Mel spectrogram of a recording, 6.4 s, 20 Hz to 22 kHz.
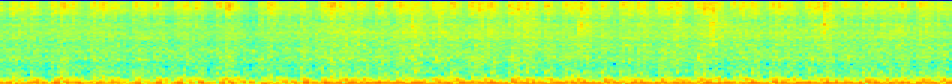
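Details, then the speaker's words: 2017 Harley-Davidson Ultra Limited 107 V-twin with a newly installed Thundermax EFI, on its second auto-tune idle run while warming toward 180 degrees: a deep, steady, even lope with no knocks, ticks or hunting. Normal idle. "Okay, we're doing the second idle tune. We'll We're waiting for everything to settle down here, and it looks like it's going to be okay."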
